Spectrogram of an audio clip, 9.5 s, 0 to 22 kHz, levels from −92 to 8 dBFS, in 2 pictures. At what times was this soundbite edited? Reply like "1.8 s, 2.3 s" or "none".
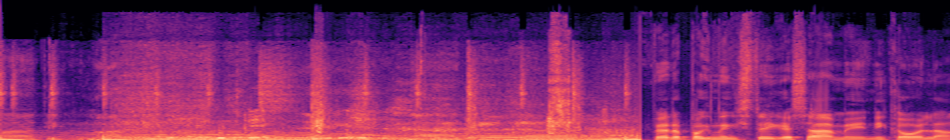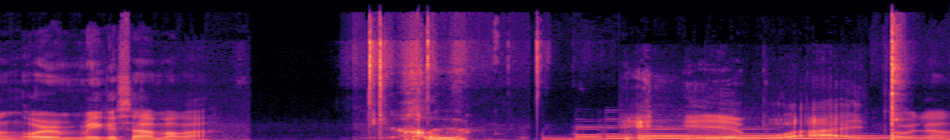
3.2 s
